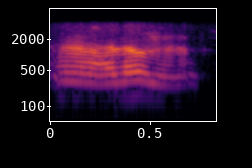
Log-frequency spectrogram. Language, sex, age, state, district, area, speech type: Kannada, male, 30-45, Karnataka, Gadag, rural, conversation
